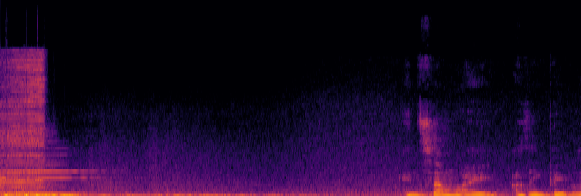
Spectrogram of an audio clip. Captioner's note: waves sloshing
